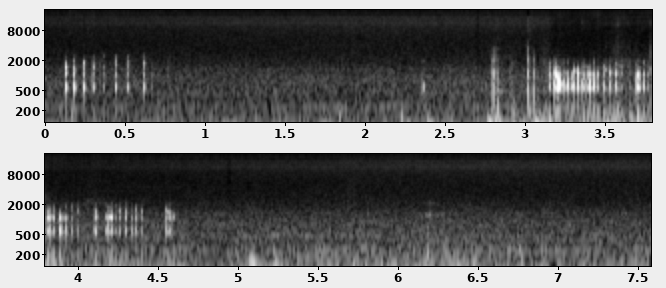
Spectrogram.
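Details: Amplified recording of a person's stomach rumbling: bowel sounds (borborygmi).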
